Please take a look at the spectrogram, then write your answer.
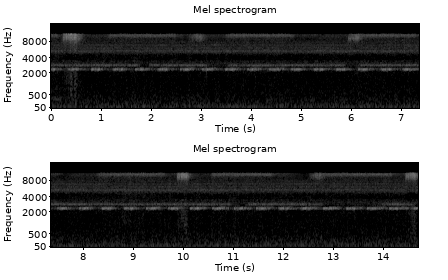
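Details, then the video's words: Crickets in a dense chorus: steady, high, shimmering trills layered at several pitches, pulsing continuously, with brighter chirps popping out every few seconds over a soft background hiss. "Cricket Sounds For Sleep"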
